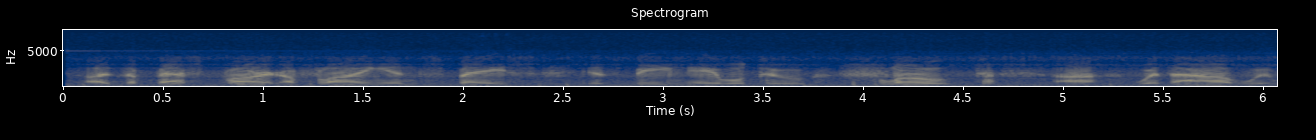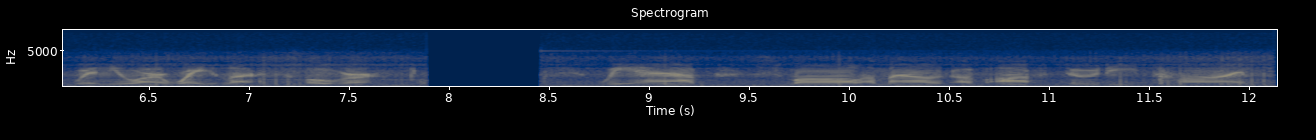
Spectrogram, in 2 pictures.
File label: ARISS Contact, freq 145.800, ant vertical, radio kenwood tw-4000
